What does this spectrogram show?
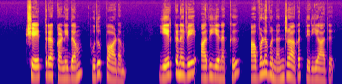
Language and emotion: Tamil, neutral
